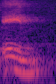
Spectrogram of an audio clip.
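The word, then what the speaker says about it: Eyam: about the small rural village in Derbyshire called M and Google assures me that the correct pronunciation is M and it's a place that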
